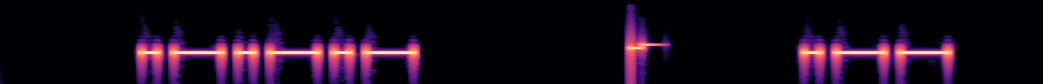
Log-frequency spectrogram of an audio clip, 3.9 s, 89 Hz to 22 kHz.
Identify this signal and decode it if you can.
Morse code, heard as a keyed tone, about 20 wpm, 700 Hz. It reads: . W
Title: Single Character (Letter:Number:Punctuation:Prosign) - Rapid-Fire - 20wpm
